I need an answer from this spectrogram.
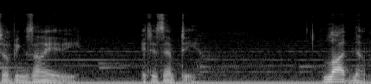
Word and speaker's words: laudanum: Laudanum, that's how you say it.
